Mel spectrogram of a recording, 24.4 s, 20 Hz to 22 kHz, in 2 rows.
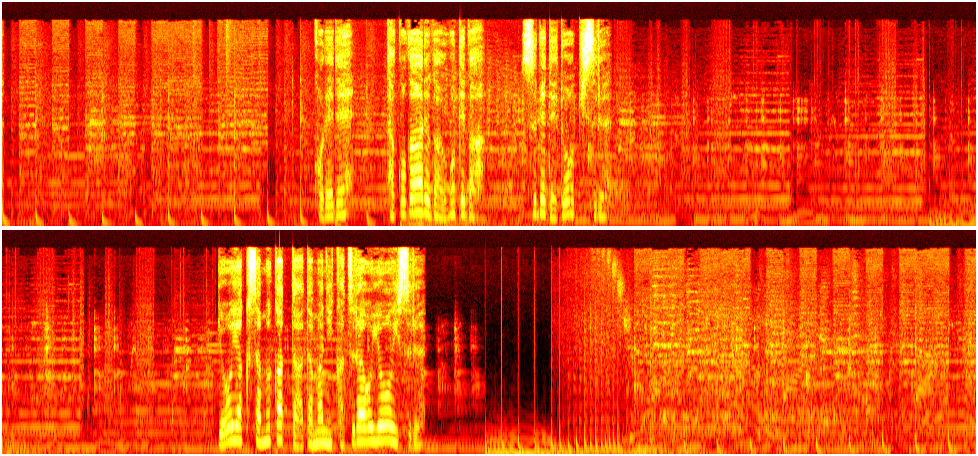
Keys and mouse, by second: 2.2 click, 4.9-6.9 drag, 8.1 ctrl+z, 11.8 click, 15.8-19.9 drag.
